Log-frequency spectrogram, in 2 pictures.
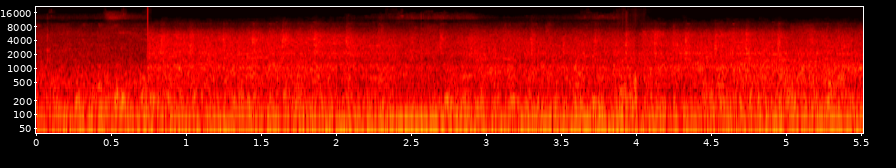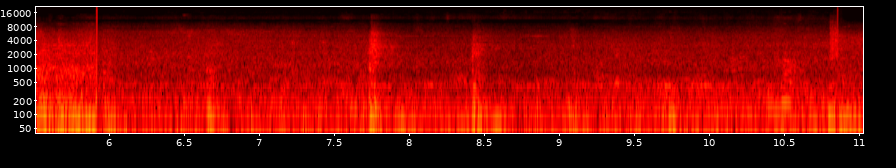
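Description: A passenger train runs on the rails between Tripura and Assam, a steady loud rumble with wheel clatter throughout and a few sharp clicks and bangs, dropping slightly after a jolt midway.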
